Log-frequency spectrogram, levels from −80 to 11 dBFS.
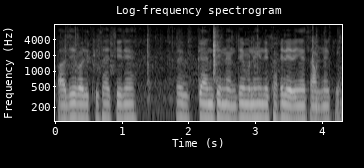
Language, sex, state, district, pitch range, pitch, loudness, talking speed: Hindi, female, Madhya Pradesh, Umaria, 110-120 Hz, 115 Hz, -24 LUFS, 180 wpm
